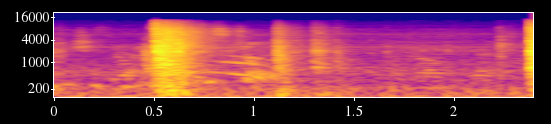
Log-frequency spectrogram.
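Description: A single hard slam about half a second in, as something is banged down on an office desk, followed by a couple of lighter knocks.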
